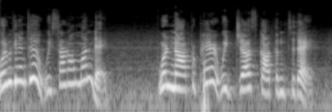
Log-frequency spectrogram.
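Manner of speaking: a little worked-up, frustrated, mounting exasperation. Teacher talking to viewers about classroom supplies: frustrated. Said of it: "you can hear it in my voice that I'm getting a little bit frustrated".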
